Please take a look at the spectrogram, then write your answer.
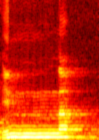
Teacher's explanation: adapun ketika bertasydid nunnya masih ada. Posisi lidah masih pada makhraj huruf nun. Inna. Karena itu gunnahnya lebih sedikit kadarnya karena tercampur dengan bagian mulut, dengan lidah yang ada yang bertemu dengan ujung langit, begitu pula dengan bibir yang saling bertemu.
